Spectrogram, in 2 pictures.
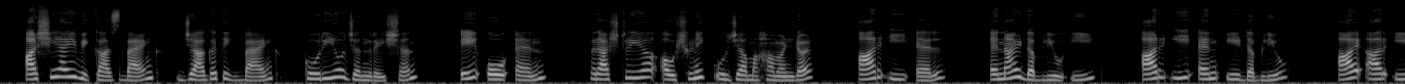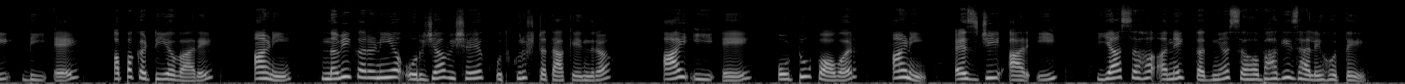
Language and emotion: Marathi, neutral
